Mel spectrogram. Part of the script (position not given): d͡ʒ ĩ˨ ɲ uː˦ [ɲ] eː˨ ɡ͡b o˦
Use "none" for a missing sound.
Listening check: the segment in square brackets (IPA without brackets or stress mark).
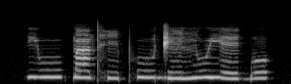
j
